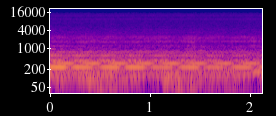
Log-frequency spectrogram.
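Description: Electric guitar chord left ringing through a Soviet 'Vibrato' (Вибрато) tremolo pedal, the held notes chopped into steady, even pulses as they slowly fade.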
